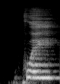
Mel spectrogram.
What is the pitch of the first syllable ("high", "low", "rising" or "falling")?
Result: high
